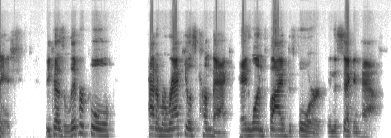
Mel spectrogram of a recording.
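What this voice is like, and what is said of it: Usual voice. Nothing is said of it.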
